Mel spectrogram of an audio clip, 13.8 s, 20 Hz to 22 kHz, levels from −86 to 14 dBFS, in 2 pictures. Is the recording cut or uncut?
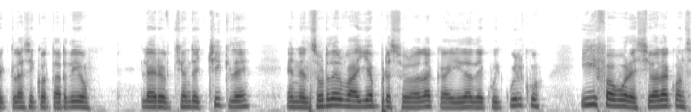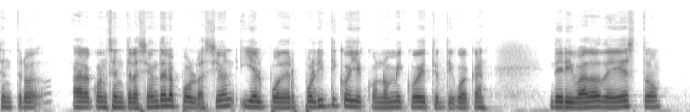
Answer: uncut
